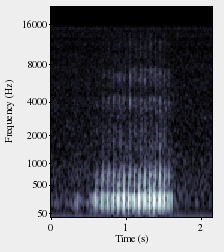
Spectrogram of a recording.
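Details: 22-month-old female bulldog, awake or half awake: one drawn-out, rattling, low snore-like breath lasting about a second; snoring.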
